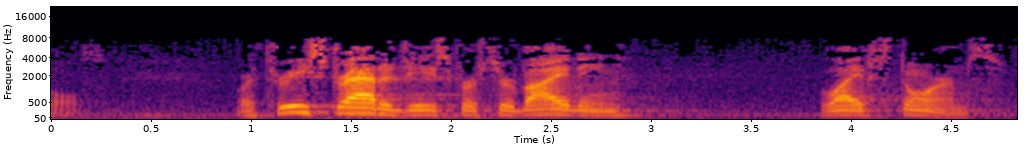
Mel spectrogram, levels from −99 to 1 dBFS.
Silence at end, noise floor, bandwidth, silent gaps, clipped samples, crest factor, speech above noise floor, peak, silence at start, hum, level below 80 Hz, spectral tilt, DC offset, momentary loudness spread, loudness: 0.1 s; -63 dBFS; 8 kHz; none; under 0.1%; 24 dB; 36 dB; -4 dBFS; 0 s; none; -66 dBFS; -3 dB/octave; under 0.1%; 25 LU; -26 LUFS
